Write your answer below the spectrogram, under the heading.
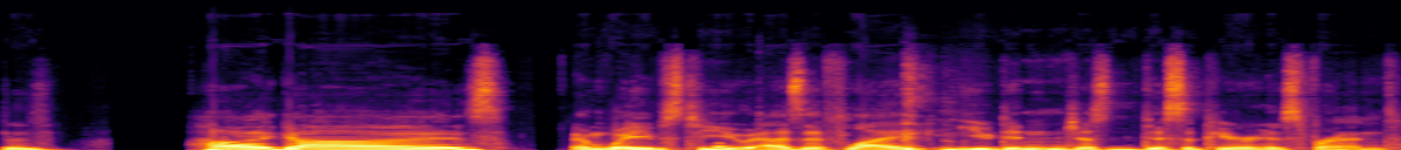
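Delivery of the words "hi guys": put-on big goofy friendly giant voice. Voicing a Goliath who greets the party after a fight: big goofy friendly voice. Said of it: "in a big, goofy, kind of friendly voice".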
